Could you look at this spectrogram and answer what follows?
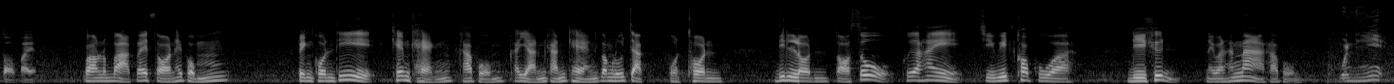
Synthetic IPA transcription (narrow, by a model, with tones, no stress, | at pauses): t̪ɔː˨˩pa˧j | kʰwaː˧mla˧mbaː˨˩k̚daː˥˩jsɔː˩˦nɦa˥˩jpʰo˩˦m | pe˧nkʰo˧nt̪ʰiː˥˩kʰe˥˩mkʰɛ˩˦ŋkʰa˦˥pʰːo˩˦mkʰa˧ja˩˦nkʰa˩˦nkʰɛ˩˦ŋt̪ɔ˥˩ŋɾuː˦˥t͡ɕa˨˩k̚ʔo˨˩t̪ʰːo˧n | di˧˥˩nlo˧nt̪ɔː˨˩suː˥˩pʰɯ˥˩ɐɦa˥˩jt͡ɕʰiː˧wi˦˥t̪̚kʰɔː˥˩p̚kʰu˧ɐ | diː˧kʰɯ˥˩nː | a˧jwa˧nkʰa˥˩ŋnaː˥˩kʰa˦˥pʰːo̰˩˦mwa˧nːiː˦˥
